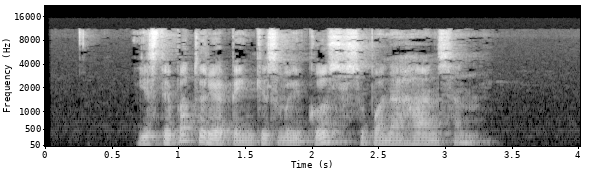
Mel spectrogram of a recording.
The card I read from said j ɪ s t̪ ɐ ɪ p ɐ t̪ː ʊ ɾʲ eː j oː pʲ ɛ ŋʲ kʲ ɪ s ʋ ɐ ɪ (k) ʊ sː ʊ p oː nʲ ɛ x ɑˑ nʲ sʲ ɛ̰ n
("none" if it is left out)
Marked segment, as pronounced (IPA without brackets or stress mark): k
